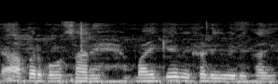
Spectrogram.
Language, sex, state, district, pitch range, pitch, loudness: Hindi, male, Haryana, Charkhi Dadri, 135-155 Hz, 145 Hz, -16 LUFS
